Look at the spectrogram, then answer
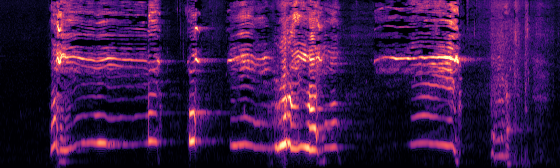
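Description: A Basset Hound gives drawn-out, wavering howls and yowls in several bursts to wake its owners.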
